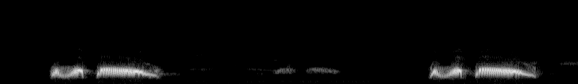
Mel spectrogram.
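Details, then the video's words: Spotted dove giving its 'thổ bầu' style song: two deep coo phrases, each a quick stuttered note followed by a drawn-out falling coo, with a soft muffled note between them. "cu gáy giọng thổ bầu, nghe cũng hay phết"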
